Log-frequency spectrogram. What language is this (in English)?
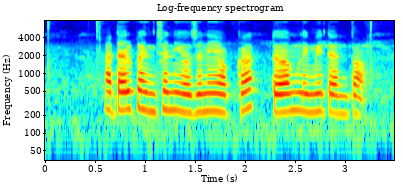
Telugu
